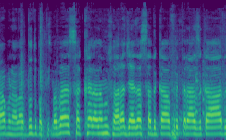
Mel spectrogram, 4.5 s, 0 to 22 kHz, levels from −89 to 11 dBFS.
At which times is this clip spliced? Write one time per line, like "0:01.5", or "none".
0:00.9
